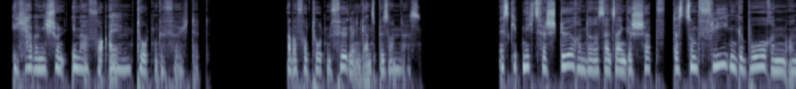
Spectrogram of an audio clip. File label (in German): Hoerbuch; Zugvoegel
